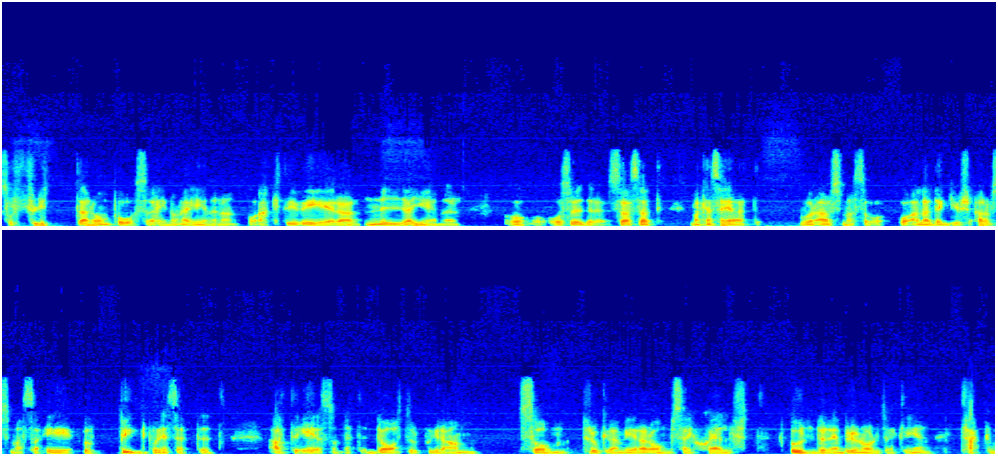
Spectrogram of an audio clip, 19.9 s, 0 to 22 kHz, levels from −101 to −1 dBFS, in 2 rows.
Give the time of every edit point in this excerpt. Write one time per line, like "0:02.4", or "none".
none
